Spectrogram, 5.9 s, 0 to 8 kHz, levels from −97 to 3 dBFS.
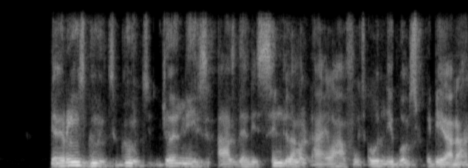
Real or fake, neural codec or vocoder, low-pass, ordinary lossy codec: fake; codec, 24 kHz, 1.5 kbps, HILCodec; 7.2 kHz; none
